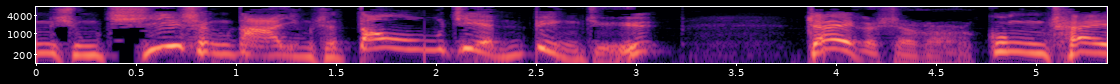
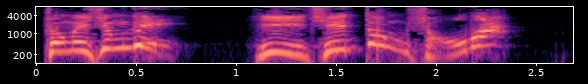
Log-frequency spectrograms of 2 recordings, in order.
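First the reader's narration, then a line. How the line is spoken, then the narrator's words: Shouting. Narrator (Chinese): 陈家洛……喊说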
